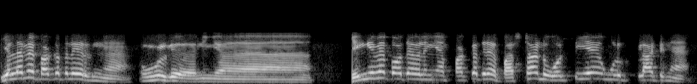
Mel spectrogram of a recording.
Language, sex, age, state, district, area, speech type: Tamil, male, 30-45, Tamil Nadu, Namakkal, rural, conversation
